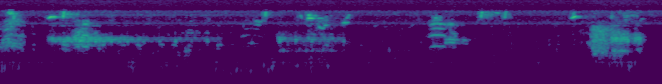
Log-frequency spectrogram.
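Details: Greylag geese calling in flight as a numerous flock returns to a lagoon at first light in the Doñana marshes, Spain, where the species winters; loud, harsh honking in clustered bursts, several birds overlapping, with quieter calls between.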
